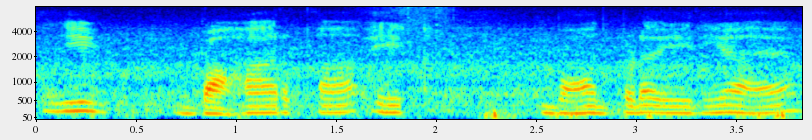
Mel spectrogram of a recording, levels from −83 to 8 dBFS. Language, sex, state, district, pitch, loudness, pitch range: Hindi, female, Maharashtra, Mumbai Suburban, 180 Hz, -19 LUFS, 170-190 Hz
